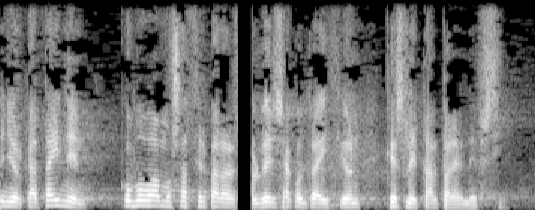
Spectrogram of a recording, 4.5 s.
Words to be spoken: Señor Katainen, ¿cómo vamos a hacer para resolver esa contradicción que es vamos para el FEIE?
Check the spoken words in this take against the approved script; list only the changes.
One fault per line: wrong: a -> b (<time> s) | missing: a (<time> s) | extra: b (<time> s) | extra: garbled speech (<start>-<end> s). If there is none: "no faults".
wrong: vamos -> letal (3.4 s)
